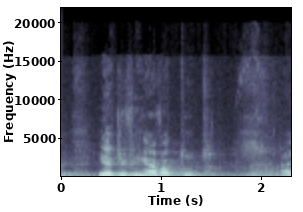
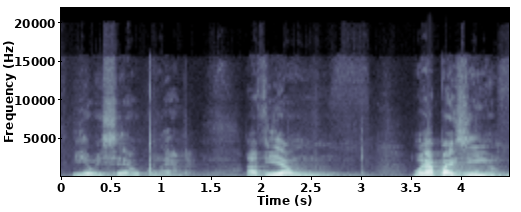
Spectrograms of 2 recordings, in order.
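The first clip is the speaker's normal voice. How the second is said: normal talking voice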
